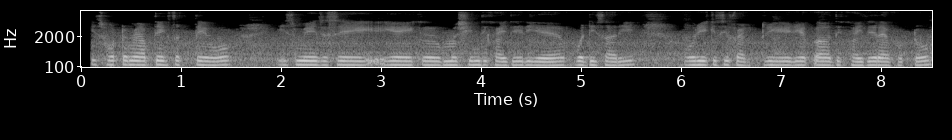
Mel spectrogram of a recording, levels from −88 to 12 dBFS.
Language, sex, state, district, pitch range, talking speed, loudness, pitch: Hindi, female, Haryana, Jhajjar, 190-205 Hz, 210 wpm, -16 LUFS, 195 Hz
